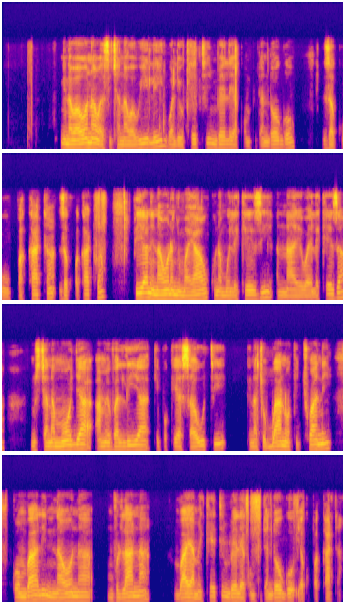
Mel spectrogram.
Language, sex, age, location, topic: Swahili, male, 25-35, Nairobi, education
